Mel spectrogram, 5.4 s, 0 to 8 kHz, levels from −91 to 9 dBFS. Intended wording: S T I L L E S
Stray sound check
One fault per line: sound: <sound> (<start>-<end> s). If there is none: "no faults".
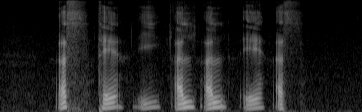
no faults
